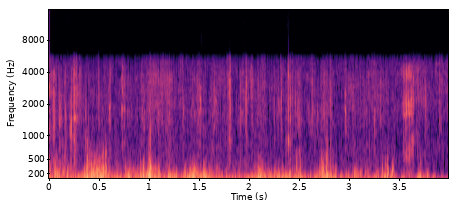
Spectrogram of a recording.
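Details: Wild boars feeding at a boar-only feeder with a side trapdoor; deep, short grunts repeated roughly every half second over steady low rumbling and scraping noise.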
